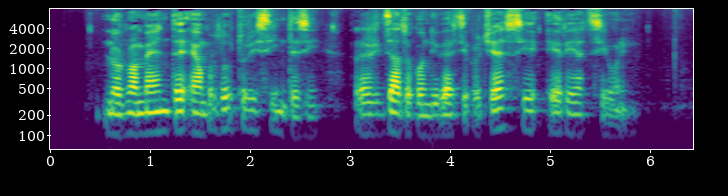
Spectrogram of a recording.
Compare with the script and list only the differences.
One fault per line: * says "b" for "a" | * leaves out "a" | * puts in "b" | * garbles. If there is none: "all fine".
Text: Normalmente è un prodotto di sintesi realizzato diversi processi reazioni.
* puts in "con"
* puts in "e"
